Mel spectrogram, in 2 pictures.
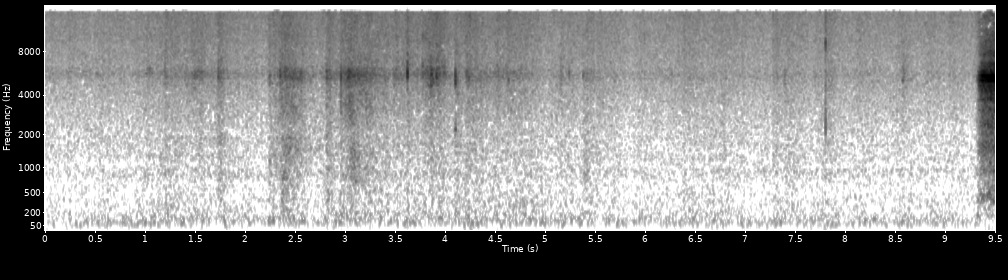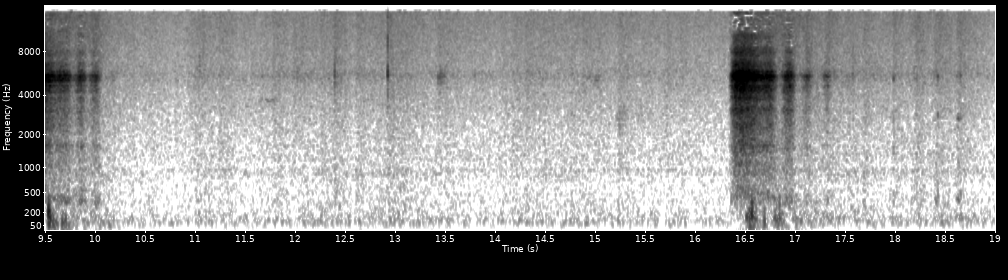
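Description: A cat scuffles and rustles on a carpet.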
